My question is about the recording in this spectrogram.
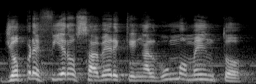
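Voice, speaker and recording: High-voiced preaching pastor man. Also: normal speed, faint music behind. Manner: impassioned preaching, swings from loud to hushed. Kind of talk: sermon. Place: church.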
